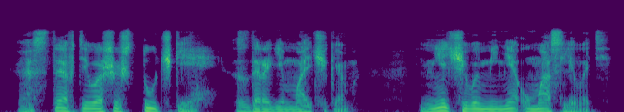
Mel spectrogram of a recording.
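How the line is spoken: Cold. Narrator (Russian): холодно сказал Лафайет

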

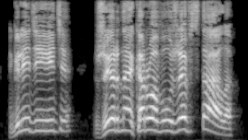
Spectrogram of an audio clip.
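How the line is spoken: Shouting woman. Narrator (Russian): кричала прекрасная норманка

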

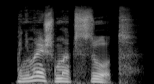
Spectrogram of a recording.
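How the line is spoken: Sigh. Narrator (Russian): вздохнул Зайцев

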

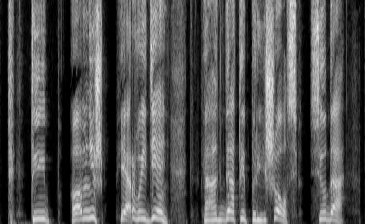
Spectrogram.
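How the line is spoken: Shouting over thunder. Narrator (Russian): прокричал Билл, перекрывая гром

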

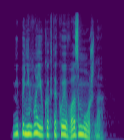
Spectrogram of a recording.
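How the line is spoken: Exclaimed. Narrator (Russian): воскликнула Фелиция

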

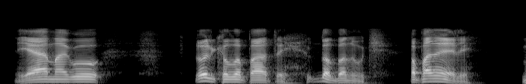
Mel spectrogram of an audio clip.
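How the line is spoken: Gloomy. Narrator (Russian): мрачно произнес

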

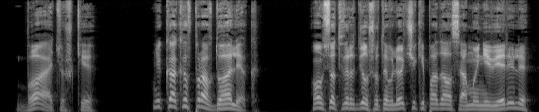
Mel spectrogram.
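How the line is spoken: Exclaiming. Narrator (Russian): воскликнул первый

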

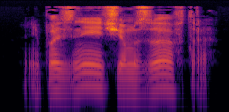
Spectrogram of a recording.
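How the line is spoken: Dull lifeless voice. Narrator (Russian): сказал Гольш потухшим голосом

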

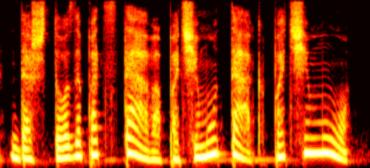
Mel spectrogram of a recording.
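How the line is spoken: Whisper. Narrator (Russian): Прошептала я

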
